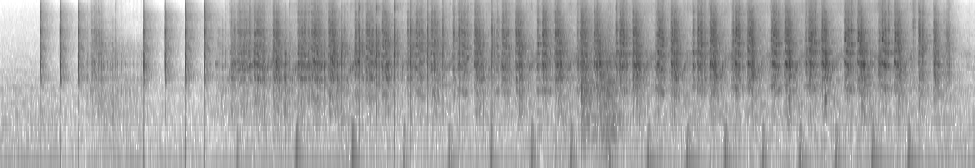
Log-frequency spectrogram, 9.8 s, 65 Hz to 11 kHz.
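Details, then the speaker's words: Yamaha XS400 project bike revived, started about three years ago, starter cranking in a compression test, just under 150 again; a few single pulses then even beats about two and a half per second: normal, healthy cranking compression. "Just under 150 again."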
